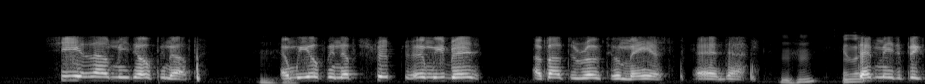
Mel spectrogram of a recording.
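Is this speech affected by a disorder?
Yes: spastic cerebral palsy; lifelong wheelchair use, now power chair for mobility; finger spasticity makes rosary beads hard to use, uses scripture rosary instead.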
